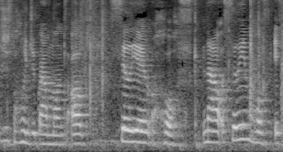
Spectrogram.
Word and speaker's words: psyllium: So people who struggle with like bloating, pain, anything through your bowels, psyllium husk is really good. It's spelled with a P, so if you type it on the website, it's PSYLLIUM.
